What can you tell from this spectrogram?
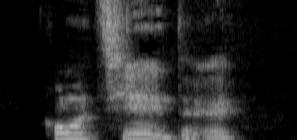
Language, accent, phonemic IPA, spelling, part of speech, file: French, Canada, /kɔ̃.tjɛ̃.dʁɛ/, contiendrais, verb, LL-Q150 (fra)-contiendrais.wav
- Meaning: first/second-person singular conditional of contenir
